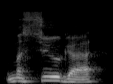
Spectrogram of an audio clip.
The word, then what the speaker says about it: Macuga: So looking at my name, it looks like Macuga, but pronounced Masuga by one of my coaches, Jay Hay, Park City. I've just kind of led into it. You see Masuga, Macuga, Cougs.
